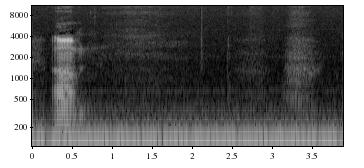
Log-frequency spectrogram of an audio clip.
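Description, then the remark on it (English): A steady, heavy engine rumble from a parked truck fills the whole recording, with a faint car driving away outside toward the end and a brief voiced sound near the start. “That's my wife leaving in the background of my truck, if anybody's wondering.”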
